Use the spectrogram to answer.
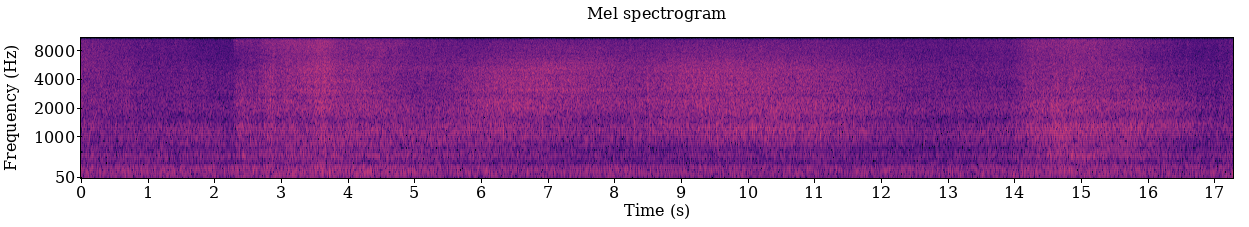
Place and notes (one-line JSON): {"title": "Praia de São Bartolomeu do Mar - Waves and pebbles", "date": "2022-04-12 10:37:00", "latitude": "41.57", "longitude": "-8.80", "altitude": "5", "timezone": "Europe/Lisbon"}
